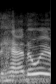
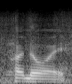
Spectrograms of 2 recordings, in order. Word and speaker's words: Hanoi: the cities correctly okay is it hand away or Hanoi Hanoi Hanoi what's up Asia we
